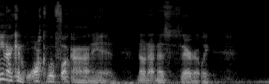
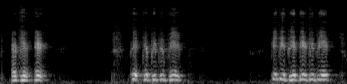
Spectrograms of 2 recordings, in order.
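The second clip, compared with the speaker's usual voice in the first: high, light pip pip sounds of a horn; imitated horn pips; 9 semitones higher, 4 dB louder than usual. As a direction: tap out the horn like the girl did. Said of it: "with the fucking horn".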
